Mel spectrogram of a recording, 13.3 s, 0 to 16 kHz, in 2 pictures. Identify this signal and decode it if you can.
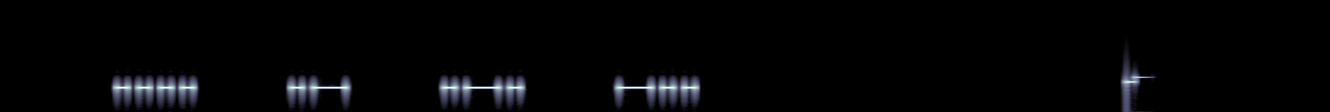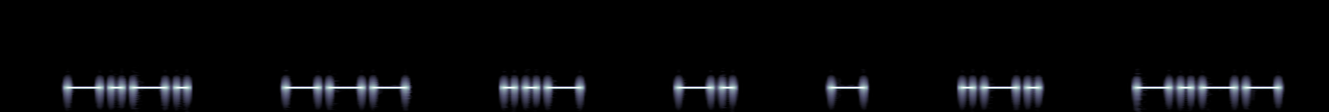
Morse code, heard as a keyed tone, about 22 wpm, spaced as for 12 wpm, 700 Hz. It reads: HARD COUNTRY
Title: 3x Character Spacing - Top 300 Words - 22wpm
